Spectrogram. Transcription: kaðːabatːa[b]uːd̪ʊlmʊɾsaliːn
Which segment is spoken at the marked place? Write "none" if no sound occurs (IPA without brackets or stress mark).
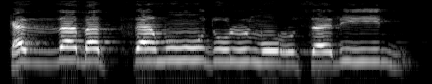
m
